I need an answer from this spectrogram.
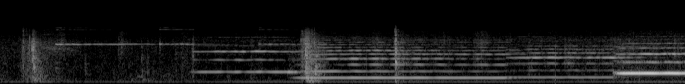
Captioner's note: bell ringing; placid music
